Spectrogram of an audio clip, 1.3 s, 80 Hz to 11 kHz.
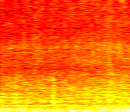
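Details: Lexus IS200 with 1UZ-FE V8 swap, modified Dash/AN6 fuel pump assembly with Walbro 450L/h E85 pump, fuel pressure just under 40 PSI: deep steady rumble, even beat, no misses, ticks or whine; normal idle.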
